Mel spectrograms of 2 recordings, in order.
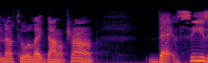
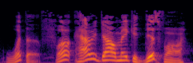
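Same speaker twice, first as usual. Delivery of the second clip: incredulous; 8 semitones higher, 4 dB louder than usual. Retold or imitated. Voicing disbelief at the video.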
